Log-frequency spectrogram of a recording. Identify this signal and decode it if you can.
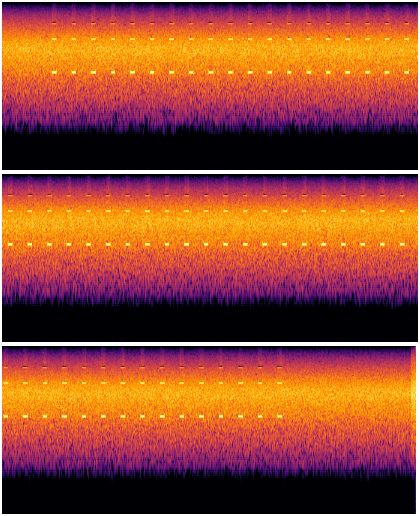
Evenly repeated beeps, with radio hiss and a squelch burst at the end. There is no code.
